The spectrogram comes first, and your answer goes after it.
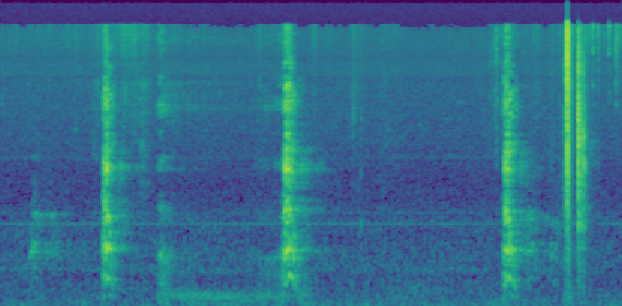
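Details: Three Great Pyrenees puppies give single sharp barks, spaced a few seconds apart.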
